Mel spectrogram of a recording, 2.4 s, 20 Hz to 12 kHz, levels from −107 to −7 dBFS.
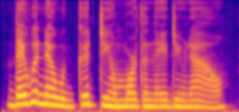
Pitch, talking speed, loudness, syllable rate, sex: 215 Hz, 275 wpm, -16 LUFS, 5.0 syllables/s, female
